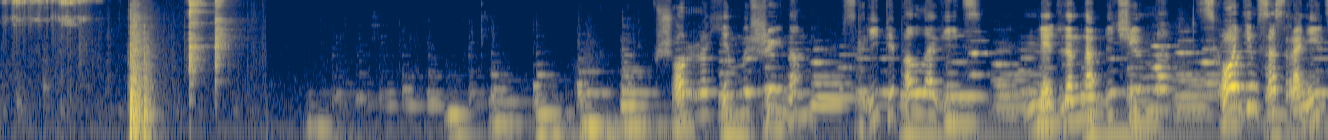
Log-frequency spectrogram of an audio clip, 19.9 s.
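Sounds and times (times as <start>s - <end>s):
keys jingling as handed over: 0.0s - 1.6s
soft low musical notes: 4.6s - 19.9s
speech: 13.3s - 19.9s.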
